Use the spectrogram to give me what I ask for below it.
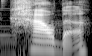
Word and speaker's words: gouda: going with a Dutch gouda cheese whereas the Dutch say it houda which feels like they're just trying to pronounce that word in the most complicated way possible now it's important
